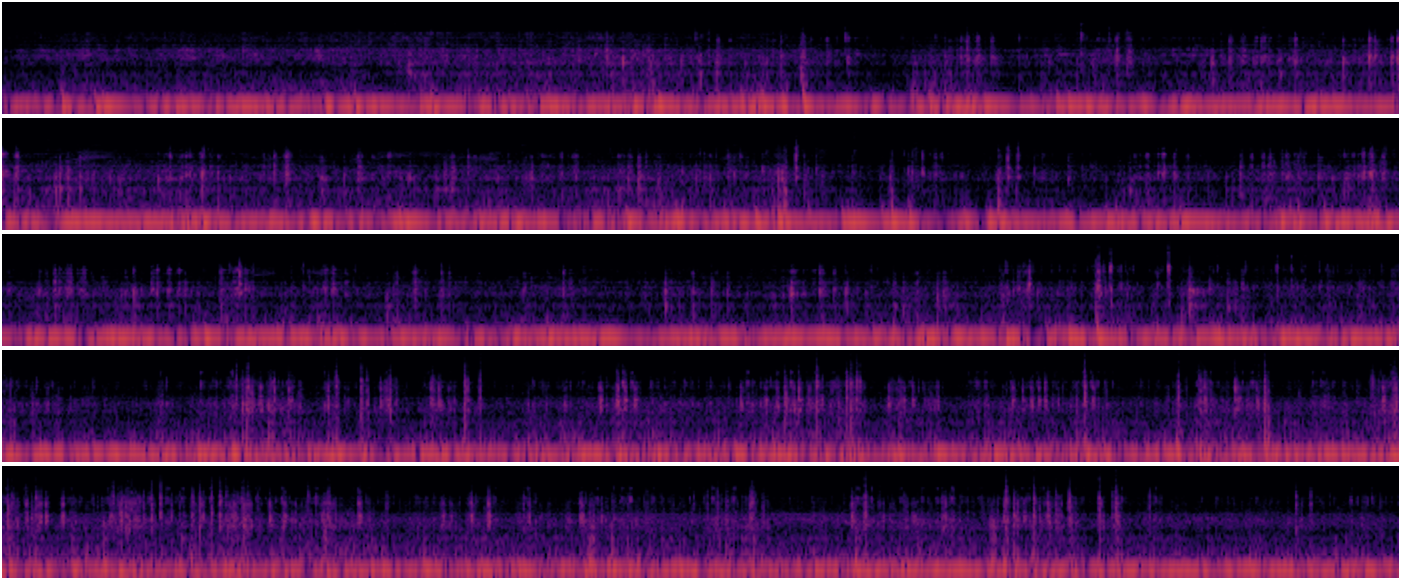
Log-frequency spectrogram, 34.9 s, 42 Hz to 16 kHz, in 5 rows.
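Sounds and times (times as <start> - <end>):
raindrops ticking: 16.9 - 34.9
rain rumble and wash: 17.1 - 34.9.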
